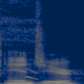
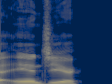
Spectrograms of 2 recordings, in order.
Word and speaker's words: Angier: Angier. – Yeah, Angier.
